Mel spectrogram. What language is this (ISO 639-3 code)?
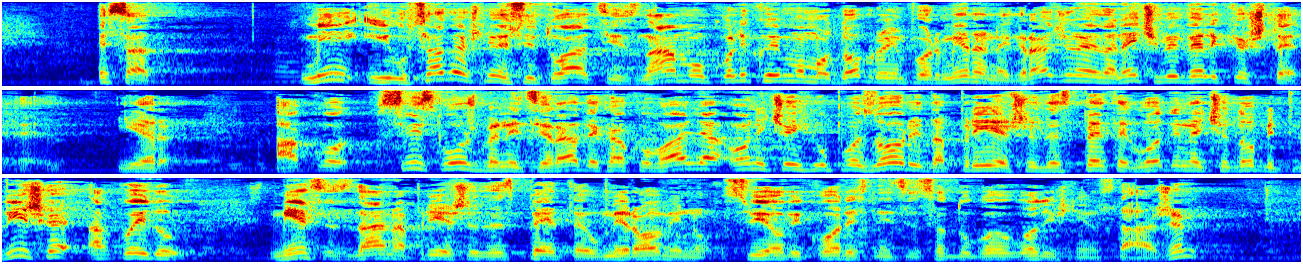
hrv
